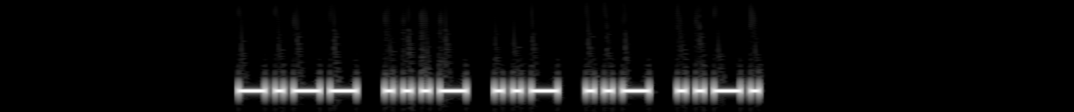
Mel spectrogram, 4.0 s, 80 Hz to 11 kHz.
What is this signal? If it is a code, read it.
Morse code, heard as a keyed tone, about 36 wpm, 700 Hz. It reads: YVUUF
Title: Code Groups - 5 Letter:Numbers - 35wpm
